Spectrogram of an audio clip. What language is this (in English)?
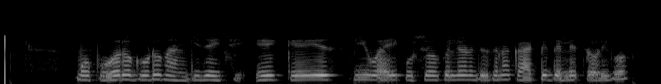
Odia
